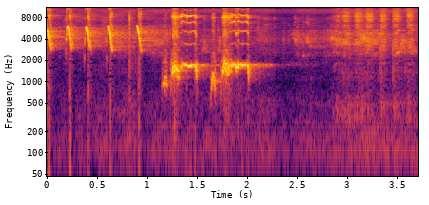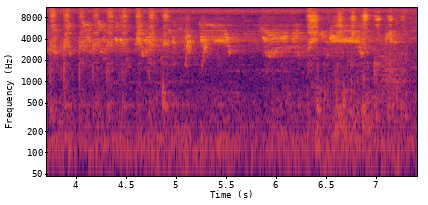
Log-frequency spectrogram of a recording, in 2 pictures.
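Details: A white-rumped shama from Banjar, Borneo, kept caged for song contests, opens with dry clicks, then gives loud harsh notes. These fade into soft, distant, jumbled chattering.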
